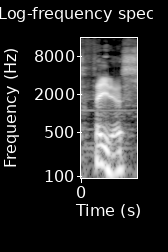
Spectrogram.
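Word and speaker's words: Thaddeus: Thaddius pronounced Theatus for some reason is a freaking legend.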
